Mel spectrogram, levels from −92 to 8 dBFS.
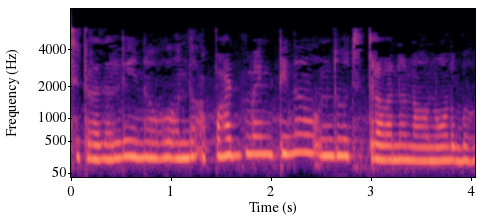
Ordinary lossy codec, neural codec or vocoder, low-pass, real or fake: MP3, 24 kbps; codec, 16 kHz, 4 kbps, FreqCodec, larger model; 7.2 kHz; fake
